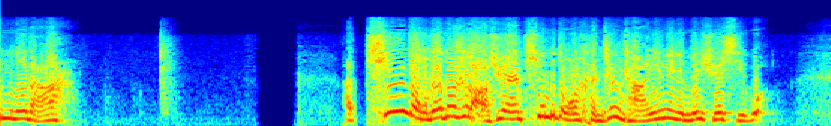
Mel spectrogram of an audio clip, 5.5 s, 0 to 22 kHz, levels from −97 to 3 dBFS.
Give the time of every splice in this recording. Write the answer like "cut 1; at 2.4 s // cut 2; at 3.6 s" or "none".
cut 1; at 2.4 s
